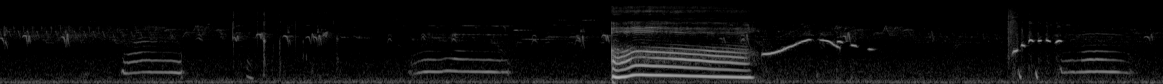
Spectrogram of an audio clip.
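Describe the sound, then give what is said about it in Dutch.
A cat stuck up a tree in a park meows repeatedly: several short, plaintive meows, then one loud, long drawn-out cry in the middle, followed by another brief meow near the end, with no talking. “Daar zit de poes in de boom.”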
